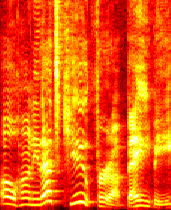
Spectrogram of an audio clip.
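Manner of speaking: exaggerated Texas accent, pitched high and slow. Retelling what a woman on the show said to Bella, in an exaggerated Texas accent. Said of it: "so I'm just making them worse".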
